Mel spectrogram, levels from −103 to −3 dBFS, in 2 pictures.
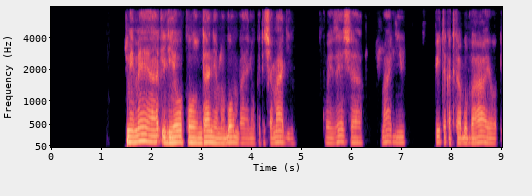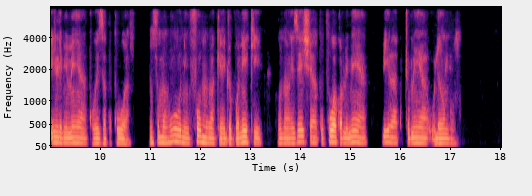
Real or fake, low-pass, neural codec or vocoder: real; 7.2 kHz; none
